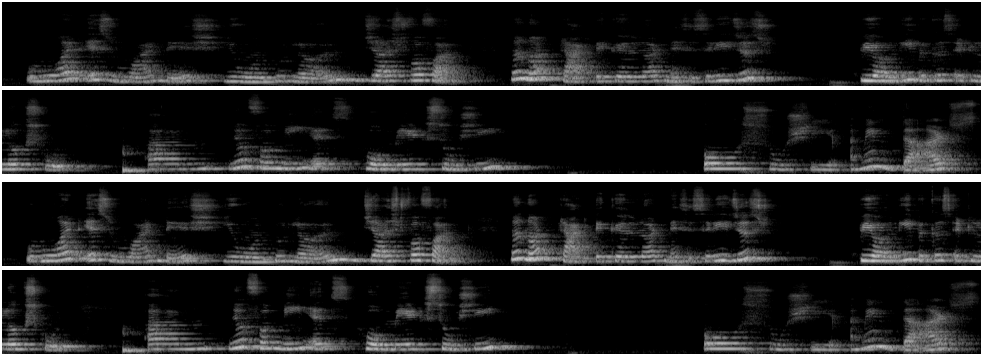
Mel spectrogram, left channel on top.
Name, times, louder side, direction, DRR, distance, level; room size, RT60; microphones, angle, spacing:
voice 1, 0.2-4.6 5.1-7.6 8.6-10.4 11.2-14.8, right 2 dB, 65° right, 3 dB, 0.5 m, -27 dB
voice 2, 16.8-19.5, equal, 10° left, 0 dB, 0.3 m, -29 dB
3.5 x 2.1 x 2.5 m, 0.71 s
head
